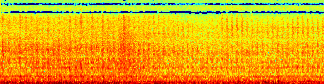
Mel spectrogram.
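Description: A motor running steadily, with a low rumble and a fast, even fine ticking over it.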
